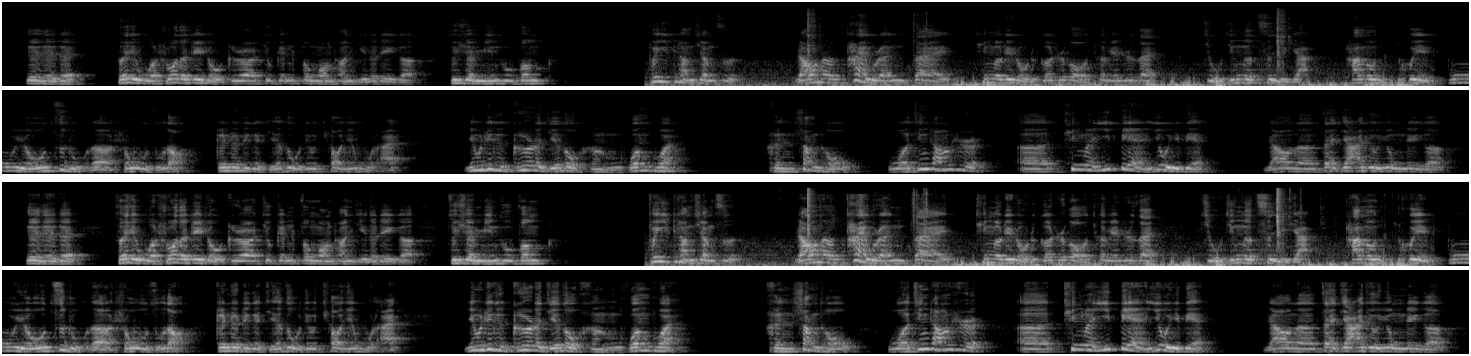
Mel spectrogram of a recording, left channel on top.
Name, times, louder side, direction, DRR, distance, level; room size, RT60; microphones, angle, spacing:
voice 1, 0.2-0.9 1.1-5.5 6.5-7.4 7.9-11.6 12.0-13.2 13.4-18.7 19.3-21.5 22.3-23.2 23.5-24.5 24.8-26.8 27.3-29.2, right 2 dB, 85° right, 1.9 m, -28 dB
sound 1, 6.4-14.3, right 2 dB, 65° right, 1.4 m, -34 dB
20.0 x 8.9 x 6.4 m
head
